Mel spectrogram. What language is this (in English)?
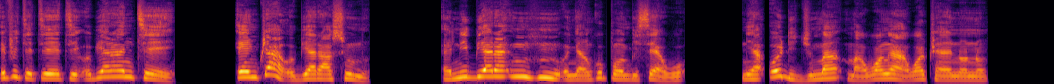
Akan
